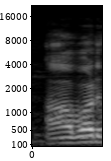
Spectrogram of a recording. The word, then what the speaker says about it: hour: आवर जब लिखेंगे तो एच साइलेंट होगा तो ओ आएगा, ठीक ना बच्चों?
